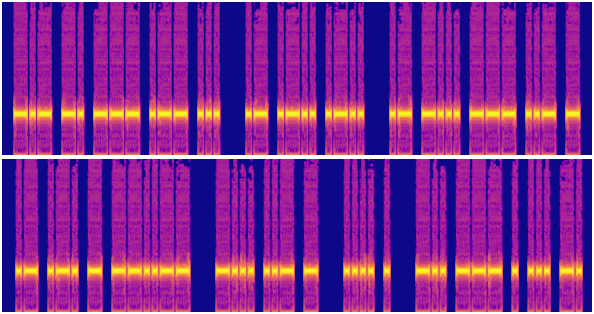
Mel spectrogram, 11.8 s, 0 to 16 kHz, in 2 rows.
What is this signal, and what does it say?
Morse code, heard as a keyed tone, about 30 wpm, 1000 Hz. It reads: KNOWS ALL ABOUT ART, BUT HE DOESN
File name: qotdfiles / 30wpm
